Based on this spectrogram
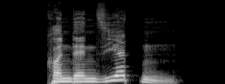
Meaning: inflection of kondensieren: 1. first/third-person plural preterite 2. first/third-person plural subjunctive II
- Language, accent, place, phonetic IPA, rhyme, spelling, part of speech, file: German, Germany, Berlin, [kɔndɛnˈziːɐ̯tn̩], -iːɐ̯tn̩, kondensierten, adjective / verb, De-kondensierten.ogg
